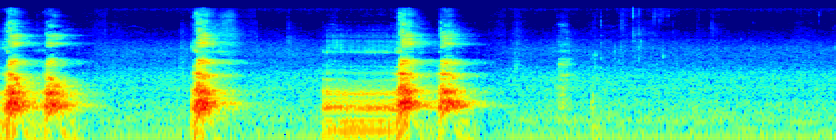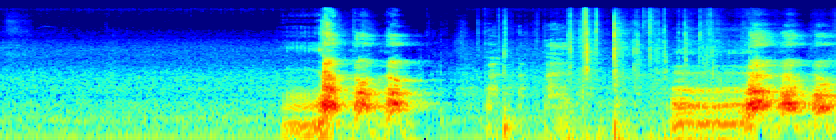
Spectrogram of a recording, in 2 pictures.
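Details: Blanche, a Great Pyrenees, keeps watch over the house while resting indoors on a midsummer afternoon as a stranger nears the grounds; deep barks in clusters, a long quiet stretch, then renewed rapid barking and knocking sounds.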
